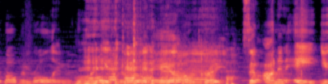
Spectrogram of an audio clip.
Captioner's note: laughing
